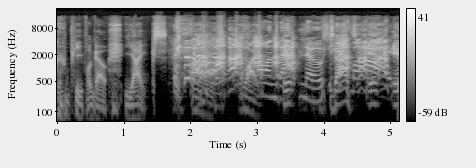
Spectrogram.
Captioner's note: laughter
